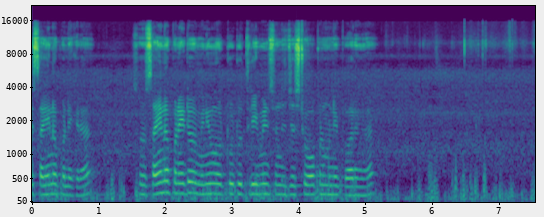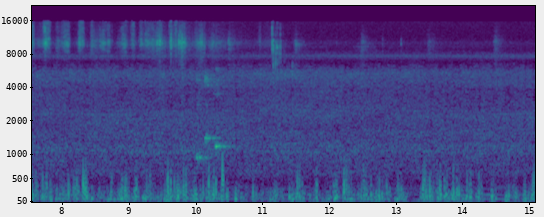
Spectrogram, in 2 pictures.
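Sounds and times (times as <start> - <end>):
low fluttering room rumble: 0.0 - 15.0.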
